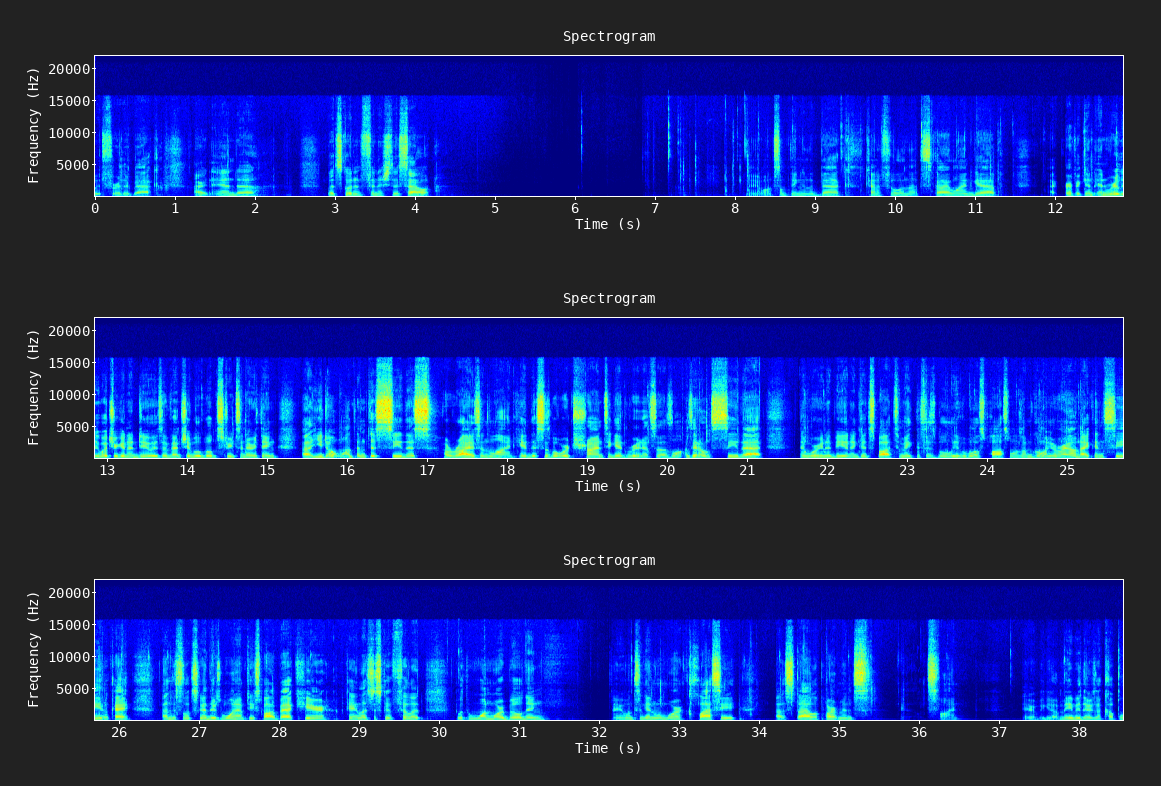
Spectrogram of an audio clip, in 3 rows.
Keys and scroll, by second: 0.3 Escape, 7.1-8.2 typing, 9.4 t, 10.5-13.0 typing, 14.5 Escape, 14.8 w, 15.7 a, 17.2-28.0 typing, 32.4-36.4 typing.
